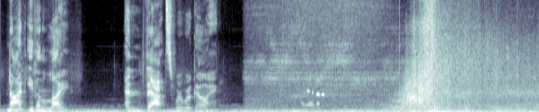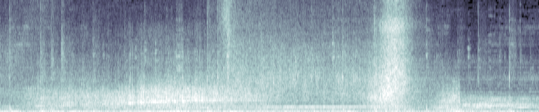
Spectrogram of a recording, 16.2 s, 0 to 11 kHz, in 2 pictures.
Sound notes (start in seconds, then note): 3.7 engine runs, machine chirps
